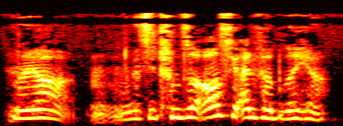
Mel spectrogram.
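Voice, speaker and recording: An actor voicing an eager, cheeky child detective in a German children's radio play, excitable and quick to judge. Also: high-pitched, husky, full character voice. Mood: conspiratorial.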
